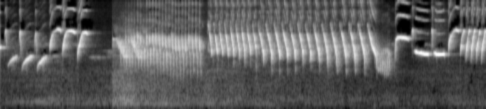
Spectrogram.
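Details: Canary song meant to prompt other canaries to sing: upswept whistled notes, a dense buzzy roll, then a long fast trill of downswept notes and rising whistles.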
